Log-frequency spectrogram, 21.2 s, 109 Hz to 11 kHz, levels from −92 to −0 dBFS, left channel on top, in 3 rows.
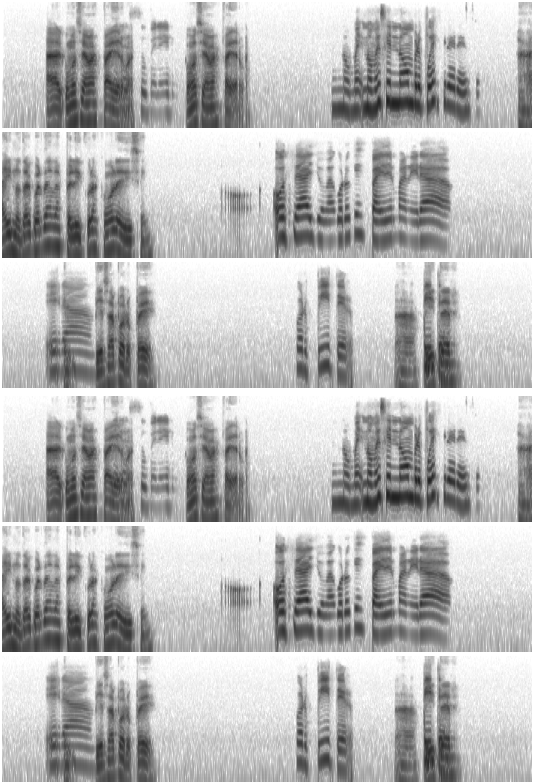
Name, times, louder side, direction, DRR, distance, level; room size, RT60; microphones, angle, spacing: voice 1, 0.6-1.8 2.4-3.2 6.9-9.1 15.0-15.1 15.4-16.2 19.4-20.2, left 1 dB, 20° left, 5.0 m, -23 dB
voice 2, 1.5-2.3 4.4-6.3 10.1-10.3 10.7-13.1 14.7-15.4 18.1-18.8 19.8-20.1, right 1 dB, 15° right, 5.1 m, -23 dB
open air
head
